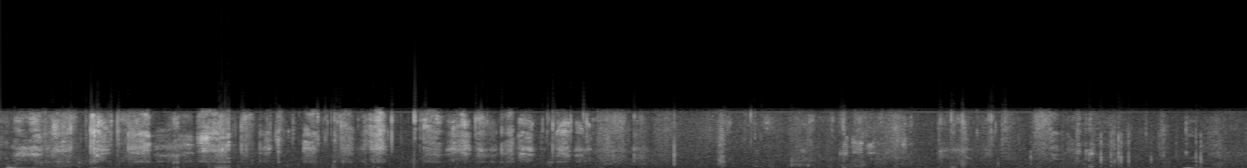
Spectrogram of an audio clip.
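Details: A pet pug named Gus at play, acting like a cat, produces a dense run of raspy snorts and wheezy breaths, rapid and irregular at first, then thinning into scattered huffs before a final louder burst.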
